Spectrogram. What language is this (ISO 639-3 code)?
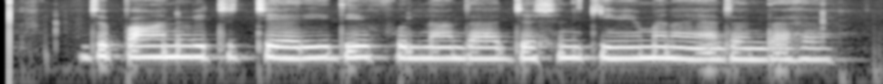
pan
